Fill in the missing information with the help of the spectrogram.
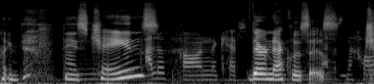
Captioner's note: speaking in German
